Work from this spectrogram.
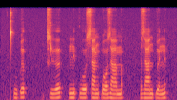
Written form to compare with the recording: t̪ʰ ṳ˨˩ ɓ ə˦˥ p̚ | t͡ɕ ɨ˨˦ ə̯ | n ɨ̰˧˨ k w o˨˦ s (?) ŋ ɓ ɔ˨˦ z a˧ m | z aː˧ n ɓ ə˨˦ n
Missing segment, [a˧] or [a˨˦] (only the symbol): a˧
